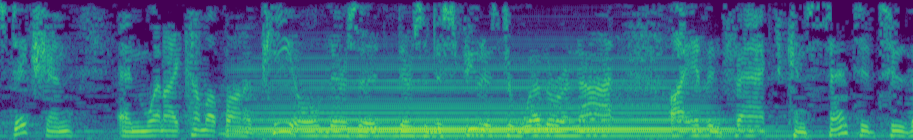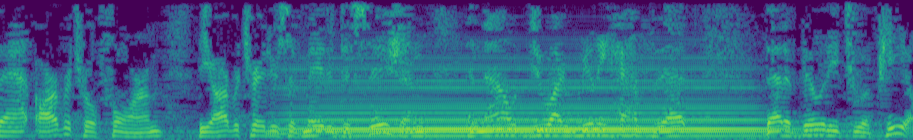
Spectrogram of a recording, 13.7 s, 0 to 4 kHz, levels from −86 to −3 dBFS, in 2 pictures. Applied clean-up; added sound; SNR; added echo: none; Bowed string instrument; -2 dB; none.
